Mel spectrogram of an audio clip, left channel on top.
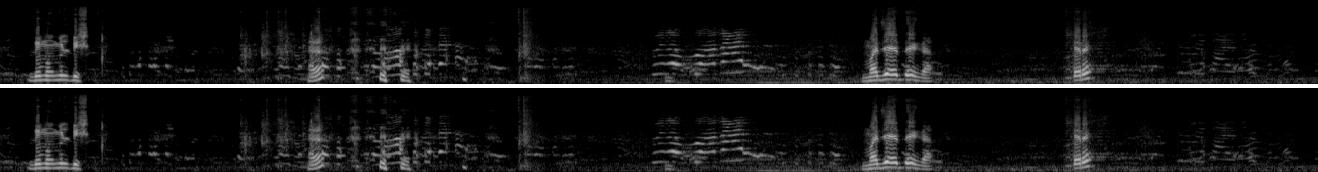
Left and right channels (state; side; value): identical; both; correlation 1.00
